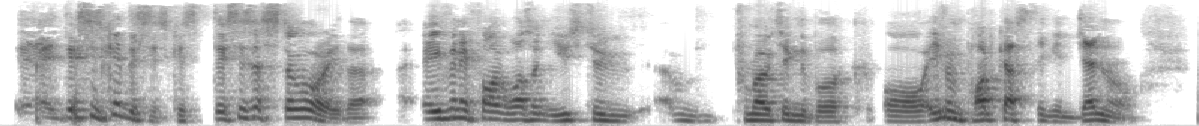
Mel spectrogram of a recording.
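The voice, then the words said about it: Birmingham (Brummie) accent. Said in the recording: “Brummie accent, you're from Birmingham”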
